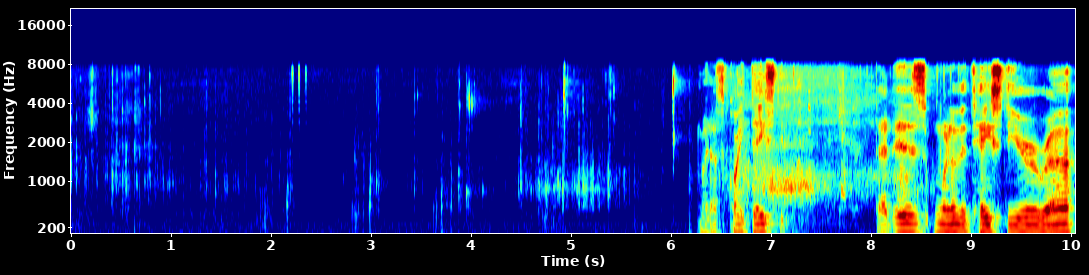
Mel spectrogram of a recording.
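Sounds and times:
mouth sounds sipping a drink: 6.4s - 8.8s.

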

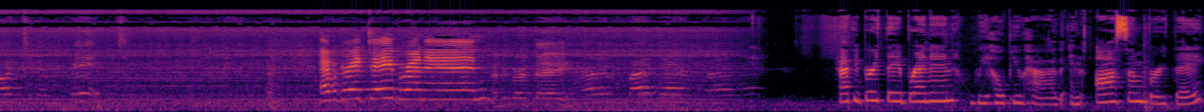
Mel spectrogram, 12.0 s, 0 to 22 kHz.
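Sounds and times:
constant hum: 0.0s - 11.0s.

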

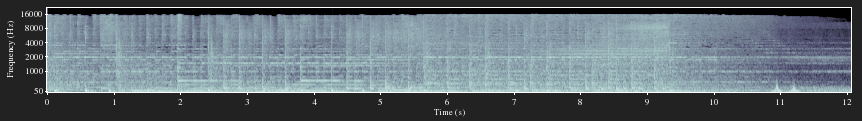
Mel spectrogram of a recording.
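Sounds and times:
news theme music: 0.0s - 11.6s
deep bass thumps: 0.1s - 10.1s
low rumble under held tones: 1.0s - 12.0s.

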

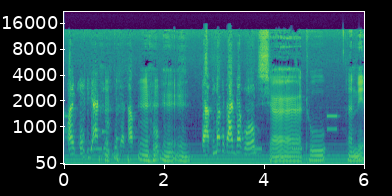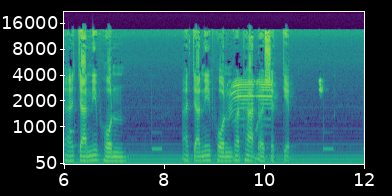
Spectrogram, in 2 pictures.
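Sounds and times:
man speaking over phone line: 8.4s - 10.6s.

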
